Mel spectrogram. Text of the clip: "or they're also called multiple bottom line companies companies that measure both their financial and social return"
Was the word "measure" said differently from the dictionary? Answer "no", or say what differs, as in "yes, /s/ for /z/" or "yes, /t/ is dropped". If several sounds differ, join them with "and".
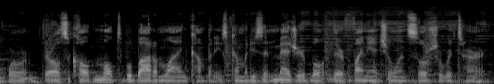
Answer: no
